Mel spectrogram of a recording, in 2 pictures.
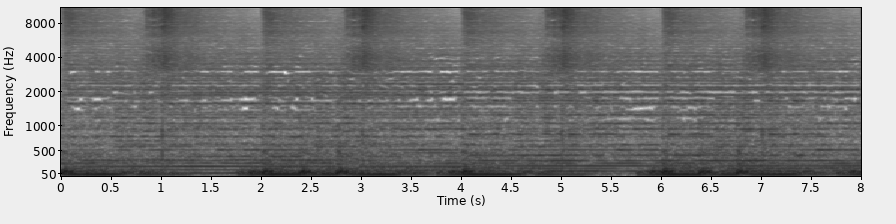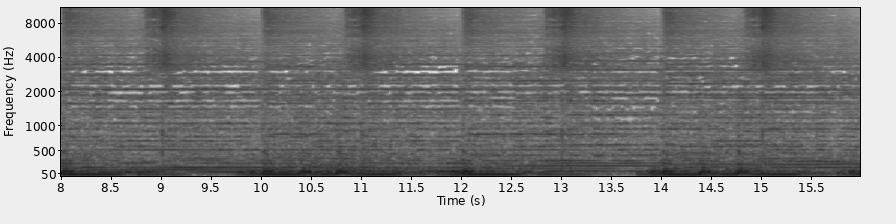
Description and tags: An intense Orchestral piece. Loop was created by me with nothing but sequenced instruments within Logic Pro X.
epic, loop, song, strings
